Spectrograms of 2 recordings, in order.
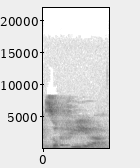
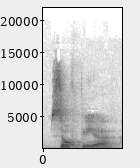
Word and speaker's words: Sophia: And so in Germany they pronounce it more like Sophia. Sophia. But it's still similar. Sophia, Sophia. It sounds very similar.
